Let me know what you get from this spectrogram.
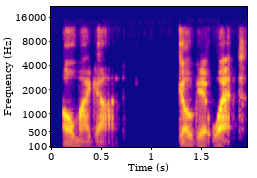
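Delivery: low, soft, weary imitation; disappointed instructor. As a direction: say it like a fed-up instructor, dropped low and quiet. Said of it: "pretty soon you hear this".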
